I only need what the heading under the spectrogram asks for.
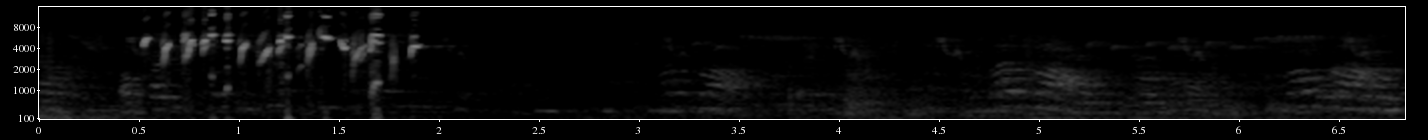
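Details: Wild European goldfinch singing a loud burst of rapid, high, tinkling twitters and trills for about one and a half seconds, followed by a quieter stretch of distant voices and children's chatter.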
